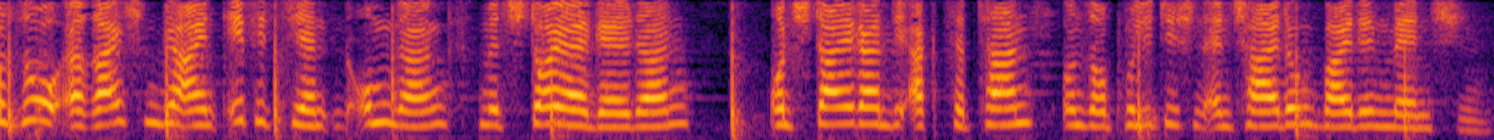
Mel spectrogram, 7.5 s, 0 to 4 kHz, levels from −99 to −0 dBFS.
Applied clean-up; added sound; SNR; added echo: neural mask model RNNoise.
